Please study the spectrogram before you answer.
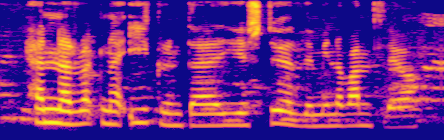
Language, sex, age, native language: Icelandic, female, 11, Icelandic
